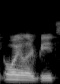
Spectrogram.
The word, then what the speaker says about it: EulerBeats: So EulerBeats is really EulerBeats. That's the correct way to say it.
